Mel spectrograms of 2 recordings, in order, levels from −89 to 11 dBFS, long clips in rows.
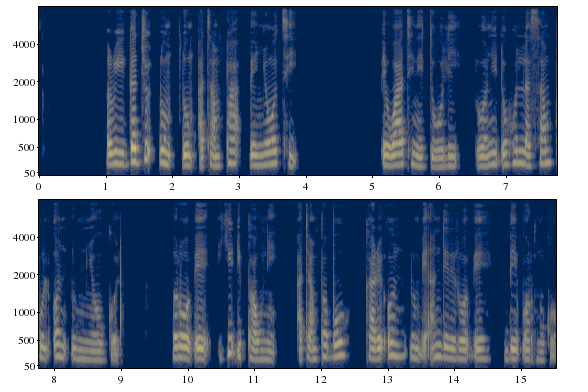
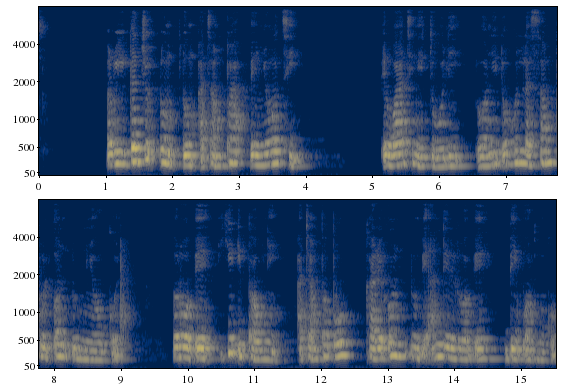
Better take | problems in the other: first | room echo; dies away in 0.6 s

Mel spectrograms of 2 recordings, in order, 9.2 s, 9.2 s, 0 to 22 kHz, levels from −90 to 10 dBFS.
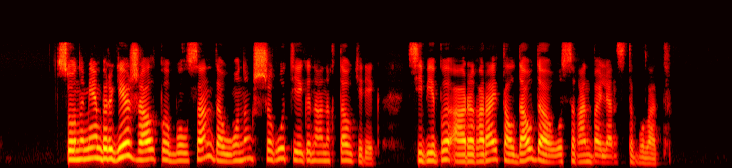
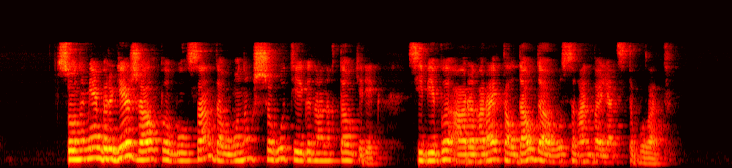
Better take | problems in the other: first | room echo; dies away in 0.4 s

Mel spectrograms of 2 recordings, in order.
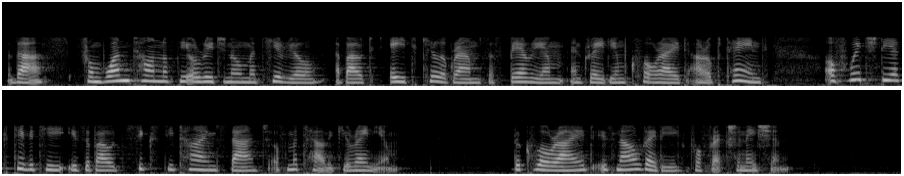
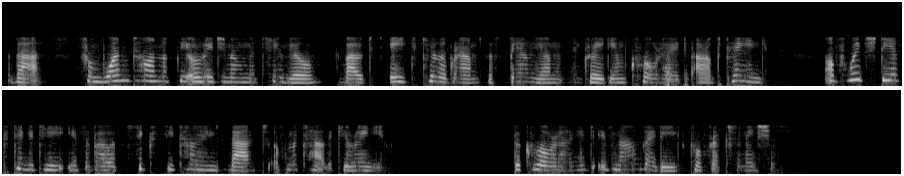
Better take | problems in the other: first | noise reduction (neural separator model SepFormer WHAMR!)

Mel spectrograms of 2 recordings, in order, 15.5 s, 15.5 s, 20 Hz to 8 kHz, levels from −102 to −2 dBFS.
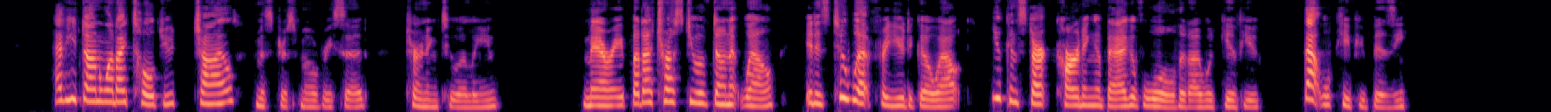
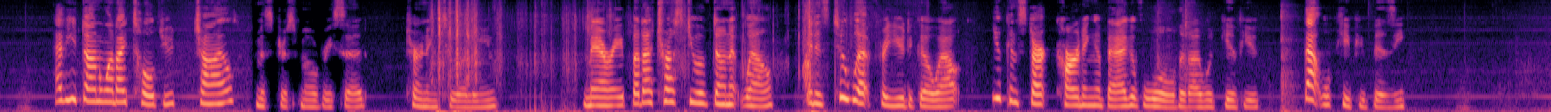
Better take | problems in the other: first | background sound (Fire); 17 dB below the speech

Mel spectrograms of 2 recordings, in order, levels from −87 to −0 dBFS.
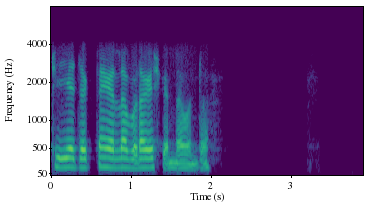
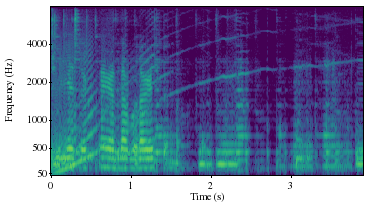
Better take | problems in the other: first | noise reduction (neural mask model RNNoise)

